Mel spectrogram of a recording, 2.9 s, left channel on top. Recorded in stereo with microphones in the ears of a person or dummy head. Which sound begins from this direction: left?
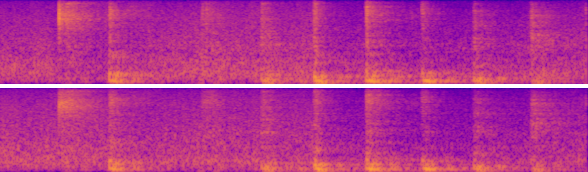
Tape being pulled, at 0.3 s.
